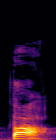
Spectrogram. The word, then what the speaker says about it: 大: 입을 많이 벌려야죠. 아니까, 大.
